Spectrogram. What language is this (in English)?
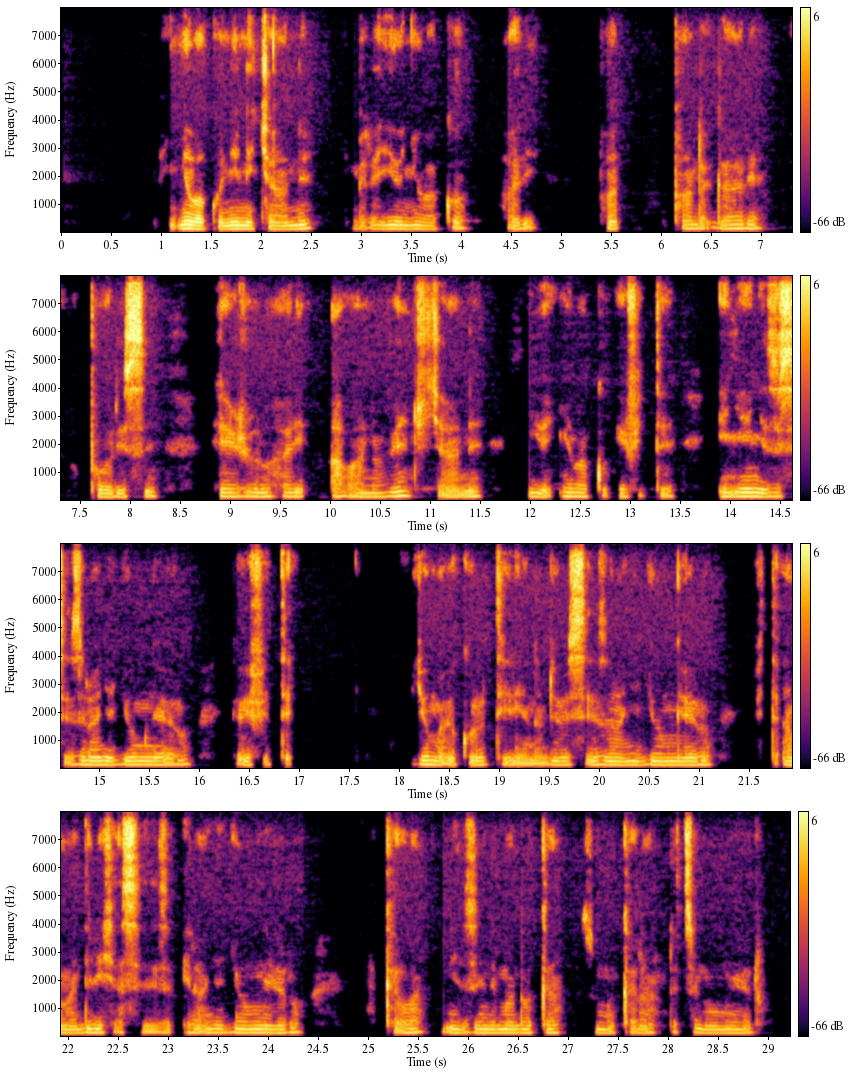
Kinyarwanda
